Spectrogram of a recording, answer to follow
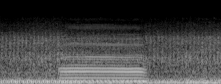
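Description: Engine of a modified Toyota Hilux Vigo pickup idling steadily, with a steady held tone lasting about a second in the middle.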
